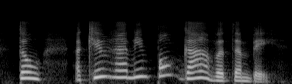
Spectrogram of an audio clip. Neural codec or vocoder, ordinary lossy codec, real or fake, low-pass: codec, 16 kHz, 0.2 kbps, FocalCodec; none; fake; none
